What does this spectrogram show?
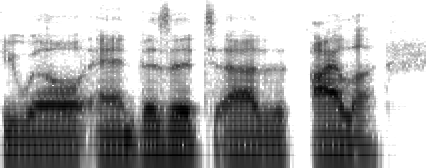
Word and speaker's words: Islay: will, and visit the Isla. On paper, it looks like Islay, and I've heard it pronounced that way, but I assure you that it is Isla.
